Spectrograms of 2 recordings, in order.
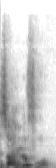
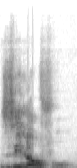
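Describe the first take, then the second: First: The first syllable has an 'ai' vowel. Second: The first syllable has an 'ee' vowel. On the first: This is the English reading of the word. "English में हम पढ़ते हैं जाइलोफोन" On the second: This is the French reading of the word. "French में ... इसको हम पढ़ेंगे जीलोफोन"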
